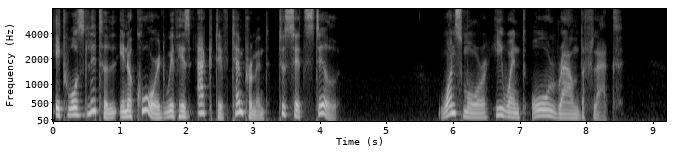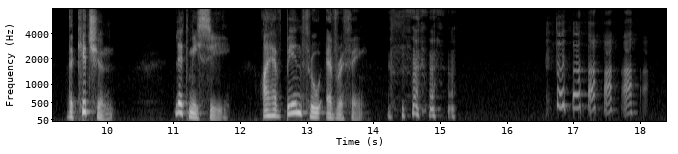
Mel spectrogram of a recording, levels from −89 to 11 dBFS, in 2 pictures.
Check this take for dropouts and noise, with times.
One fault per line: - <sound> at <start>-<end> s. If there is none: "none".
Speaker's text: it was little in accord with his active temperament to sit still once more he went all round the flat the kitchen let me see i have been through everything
- laugh at 14.2-15.3 s
- laugh at 16.6-18.1 s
